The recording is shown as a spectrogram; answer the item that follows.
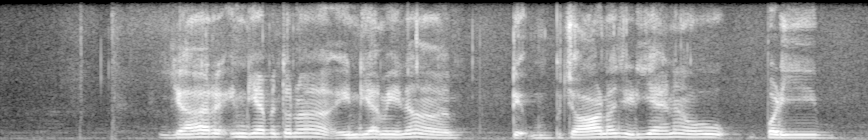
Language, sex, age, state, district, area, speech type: Dogri, male, 18-30, Jammu and Kashmir, Samba, rural, spontaneous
